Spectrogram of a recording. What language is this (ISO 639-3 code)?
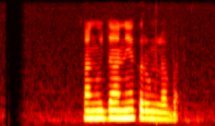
sin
